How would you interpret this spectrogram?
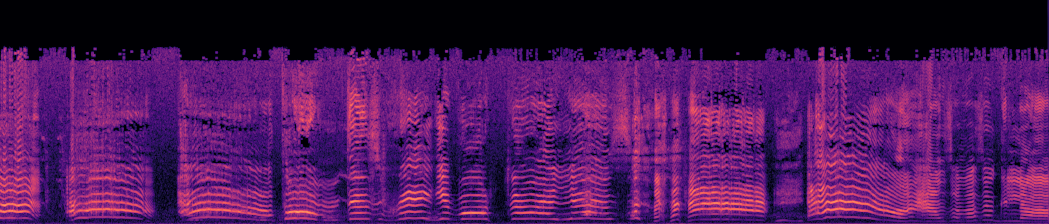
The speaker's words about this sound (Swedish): nu lyfter en av systrarna Kråka som suttit och smält frukosten uppe på taknocken. Och nu flyger hon ut över nejden och kraxar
